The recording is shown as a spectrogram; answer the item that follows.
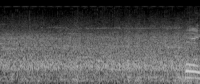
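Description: Basketball arena crowd cheering in a steady roar, the reaction to a slam dunk; a commentator's voice comes in right at the end.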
